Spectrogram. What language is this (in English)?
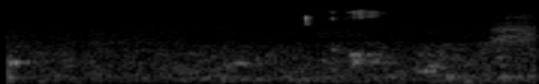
Chinese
